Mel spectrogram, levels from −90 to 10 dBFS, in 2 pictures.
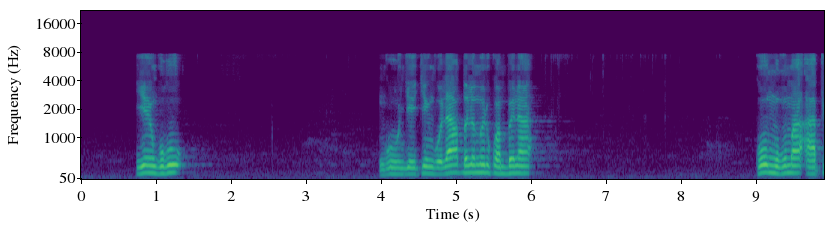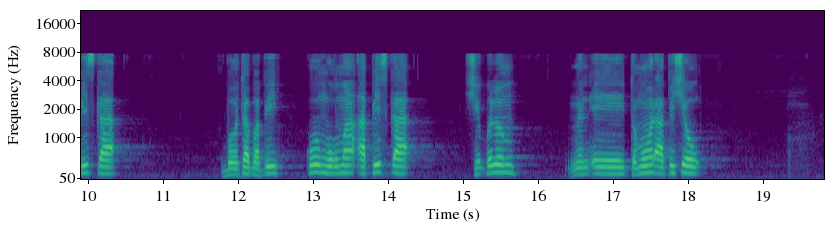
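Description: From start to finish the speech carries a rough, hissy halo and a smeared, underwater quality, with nothing above 7.7 kHz, the sound of Nellymoser compression, likely from Flash's Nellymoser Asao codec at a rate near 32 kbps. Its fixed two bits a sample across 256-sample blocks leave weak bands empty and fill them with noise. That steady noise-fill grit sets it apart from the watery, bubbling swirl of low-bitrate MP3.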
